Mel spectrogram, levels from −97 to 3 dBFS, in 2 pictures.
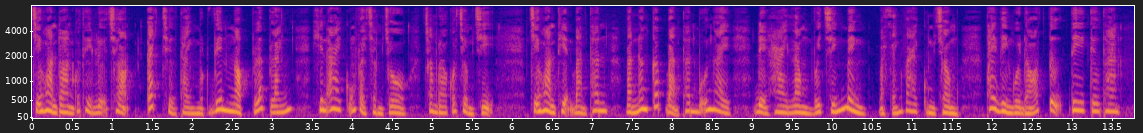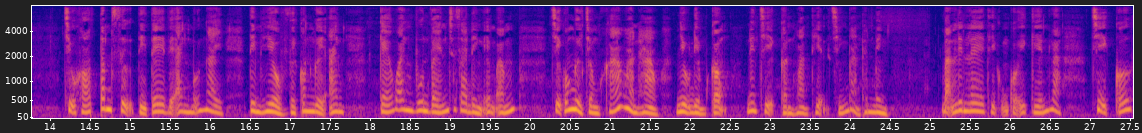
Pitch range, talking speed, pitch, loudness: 155-215 Hz, 245 wpm, 180 Hz, -25 LUFS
